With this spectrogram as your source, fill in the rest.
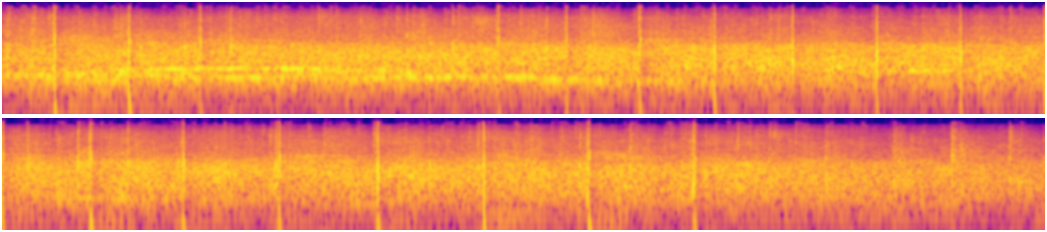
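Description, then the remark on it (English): An audience breaks into a sustained round of applause for the musicians who led them in song, dense overlapping clapping with a few sharp individual claps standing out, steady and fairly loud for about ten seconds, with no talking. “So, can we please give them a round of applause?”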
